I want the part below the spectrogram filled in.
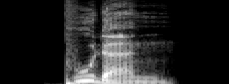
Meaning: dative plural of Puder
- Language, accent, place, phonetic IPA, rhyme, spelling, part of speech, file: German, Germany, Berlin, [ˈpuːdɐn], -uːdɐn, Pudern, noun, De-Pudern.ogg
